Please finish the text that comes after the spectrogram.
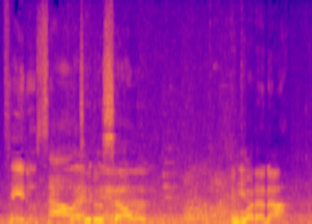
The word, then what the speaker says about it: Guaraná: And Guaraná?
